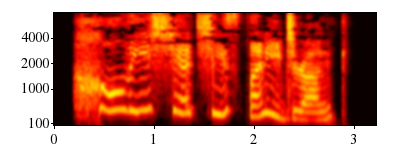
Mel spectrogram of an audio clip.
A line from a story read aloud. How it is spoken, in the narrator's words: Grace says, laughing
